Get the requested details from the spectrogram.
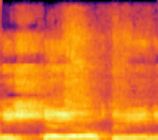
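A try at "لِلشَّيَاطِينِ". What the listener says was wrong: lisyayatinnya itu jangan naik Pak ya, tapi datar. Lisyayatin. Datar, bukan lisyayatin ya. Itu kemudian pengucapan hurufnya, makharijul hurufnya kurang tajam ya. Masih seperti setengah-setengah lah pengucapannya ya.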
